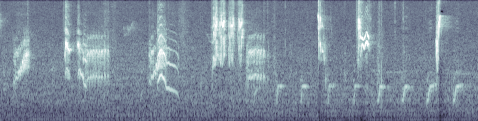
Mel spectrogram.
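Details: Singing oriental magpie-robin, beak and tail open, delivering a varied 'full isian' medley of rich warbled phrases and sharp high notes, followed by a series of soft, evenly repeated low chirps.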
